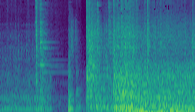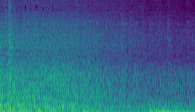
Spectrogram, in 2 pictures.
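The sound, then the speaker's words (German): A theatre thunder box, used for the lightning-strike thunderstorm scene in the play Brandner Kaspar, starts with a few sharp cracks and clatters, then swells into a loud, sustained low rumble that rolls on for several seconds without fading. “Ja, es gab so eine Gewitterszene und da ist halt Blitzeinschlag und dann entsprechend der Donnerkasten.”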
